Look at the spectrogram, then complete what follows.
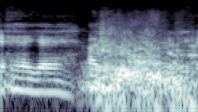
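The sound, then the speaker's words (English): A person imitates a saber-toothed tiger's roar, starting with a low voiced growl that breaks into a loud, raspy roar lasting about two seconds. “I mean, you could do a saber-toothed tiger.”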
